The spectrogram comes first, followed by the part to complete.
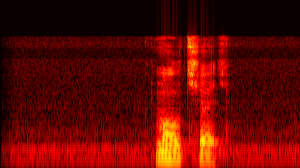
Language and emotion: Russian, neutral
